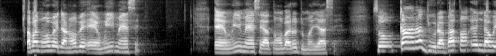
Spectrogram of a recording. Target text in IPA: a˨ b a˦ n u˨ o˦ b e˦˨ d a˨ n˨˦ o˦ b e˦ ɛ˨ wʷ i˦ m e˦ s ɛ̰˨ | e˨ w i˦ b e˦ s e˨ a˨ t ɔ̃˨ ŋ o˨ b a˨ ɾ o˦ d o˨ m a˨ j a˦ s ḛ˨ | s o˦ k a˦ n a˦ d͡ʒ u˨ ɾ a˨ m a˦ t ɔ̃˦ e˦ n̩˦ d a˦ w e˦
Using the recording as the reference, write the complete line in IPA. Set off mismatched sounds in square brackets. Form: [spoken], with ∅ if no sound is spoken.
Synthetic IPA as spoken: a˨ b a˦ n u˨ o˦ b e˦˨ d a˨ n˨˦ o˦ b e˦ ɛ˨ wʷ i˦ m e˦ s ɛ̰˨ | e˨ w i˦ [m] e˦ s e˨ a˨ t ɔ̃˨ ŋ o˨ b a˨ ɾ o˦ d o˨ m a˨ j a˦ s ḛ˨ | s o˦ k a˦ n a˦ d͡ʒ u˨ ɾ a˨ [b] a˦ t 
